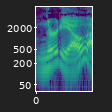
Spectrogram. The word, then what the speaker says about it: Nerdio: I understand you just rolled out a new platform called Nerdio, or I'm not sure I'm pronouncing that correctly. – You are. – Okay, fantastic. Well, Nerdio, I like the name of that.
